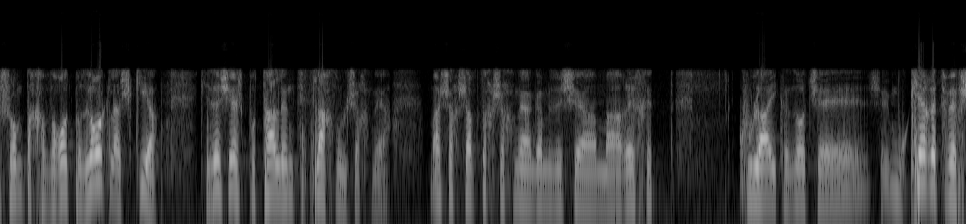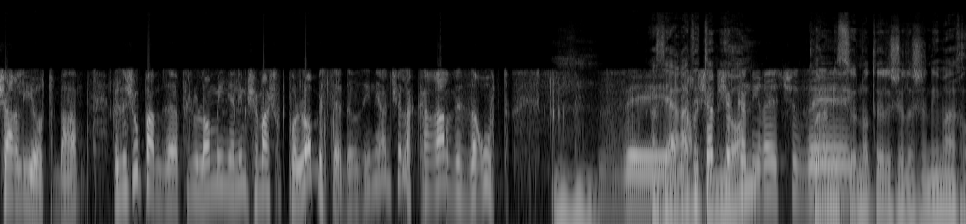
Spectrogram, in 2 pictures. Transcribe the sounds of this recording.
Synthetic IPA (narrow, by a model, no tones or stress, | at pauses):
ʃo̞mt̪aχavaʁo̞t̚po̞zeoakleaʃkiakizeʃejeʃpo̞tale̞nt̪hi̥t͡slaχnuleʃaχnea̰ | mʔa̰ʃeaχʃavt͡saχʃaχneaɡamezeʃeamaːʁe̞χe̞t̚ | kʰulaikazo̞tʃeʃḛmukʰe̞ʁe̞tveːfʃaʁlijo̞tbavezeʃ̬uvpaːmzeafilulo̞meinjanimʃemaʃupo̞lo̞bese̞de̞ʁzeinjanʃe̞lakʰaʁave̞zaʁut̪̩ | veaaʁaiχeʃʃevʃekaniʁeʃezesjonot̪̬aeleʃ̬elaʃ̬animaː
